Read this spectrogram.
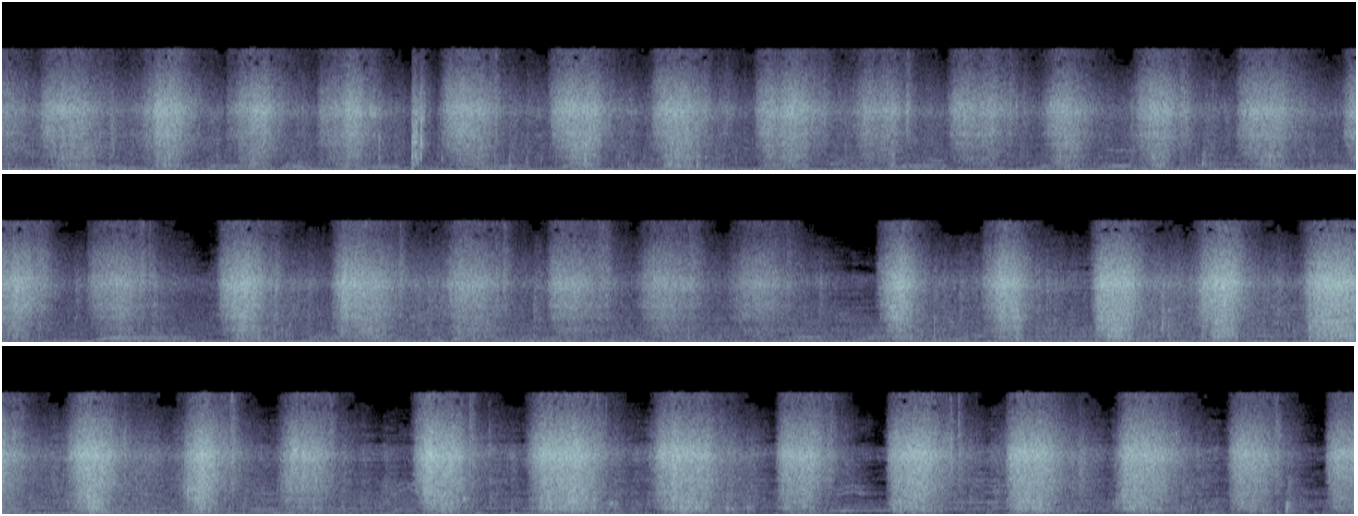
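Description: A broom sweeps leaves and dirt on the ground in quick, rhythmic strokes.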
